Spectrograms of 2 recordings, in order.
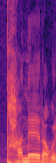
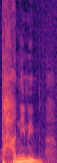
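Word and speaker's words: פָּנִים: 파님이라는 파네라고 읽는데 원래는 명사로 파님입니다.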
